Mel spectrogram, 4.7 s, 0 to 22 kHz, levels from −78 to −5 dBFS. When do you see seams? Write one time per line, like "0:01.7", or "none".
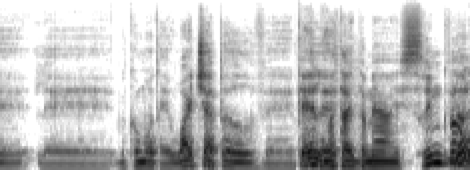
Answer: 0:01.6
0:03.0
0:03.6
